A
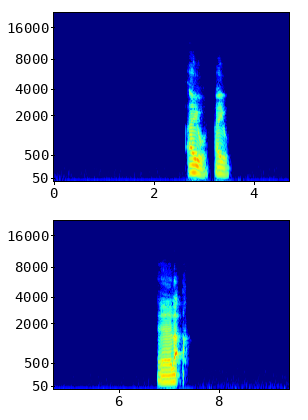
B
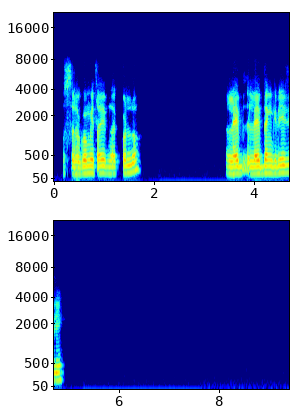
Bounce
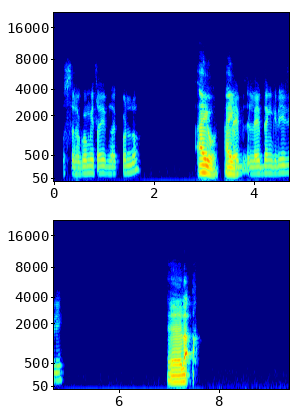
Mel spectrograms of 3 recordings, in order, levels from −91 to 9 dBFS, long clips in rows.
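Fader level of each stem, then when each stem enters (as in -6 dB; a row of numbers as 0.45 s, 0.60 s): +1.5 dB, -11.5 dB; 0.20 s, 0.00 s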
